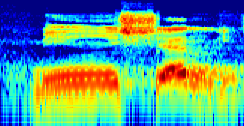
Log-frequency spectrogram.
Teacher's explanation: Ra yang bersabdu, ra baris bawah yang bersabdu baca nipis.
